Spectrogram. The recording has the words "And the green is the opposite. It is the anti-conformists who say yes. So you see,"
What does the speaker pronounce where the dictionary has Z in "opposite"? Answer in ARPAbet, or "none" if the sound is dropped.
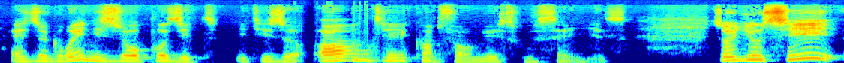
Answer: Z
